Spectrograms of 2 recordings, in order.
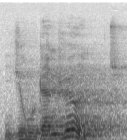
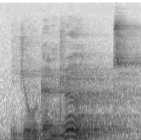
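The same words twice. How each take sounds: First: Jorden runt, stress on runt rising; set phrase stress. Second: Jorden runt, stress on runt falling; set phrase stress. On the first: Teacher repeating the set expression. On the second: Teacher modelling a set expression. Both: Shown as a demonstration. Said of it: "Listen to these examples".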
